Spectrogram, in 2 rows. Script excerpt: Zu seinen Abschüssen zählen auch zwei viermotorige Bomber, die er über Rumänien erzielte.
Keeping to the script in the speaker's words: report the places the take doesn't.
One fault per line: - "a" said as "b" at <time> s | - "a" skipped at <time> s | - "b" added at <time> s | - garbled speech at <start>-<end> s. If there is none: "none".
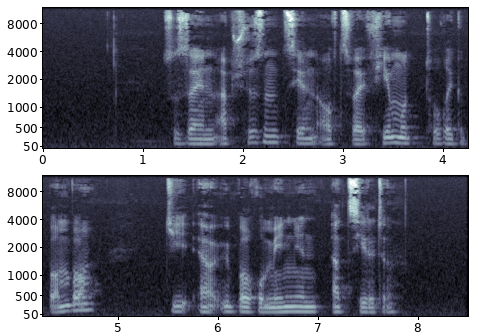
none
